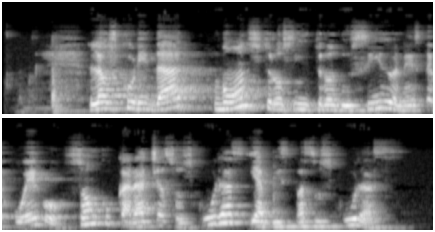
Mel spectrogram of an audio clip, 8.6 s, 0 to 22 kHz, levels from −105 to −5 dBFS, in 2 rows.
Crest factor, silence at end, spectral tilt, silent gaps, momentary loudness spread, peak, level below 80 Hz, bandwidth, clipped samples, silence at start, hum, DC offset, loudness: 18 dB; 0.4 s; -4 dB/octave; none; 10 LU; 0 dBFS; -58 dBFS; 9.4 kHz; under 0.1%; 0.5 s; none; under 0.1%; -18 LUFS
